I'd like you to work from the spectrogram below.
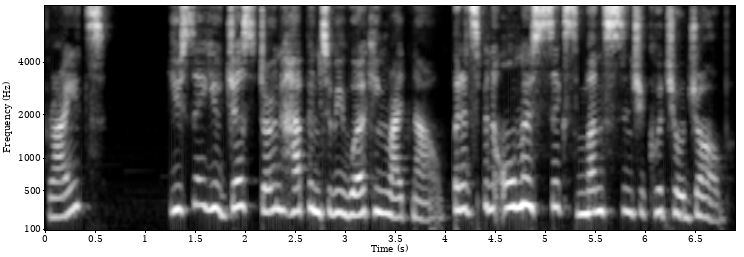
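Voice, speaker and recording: A woman with a high voice who tells a storybook drama as the wife and narrator. She talks in a calm, measured and firm way.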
